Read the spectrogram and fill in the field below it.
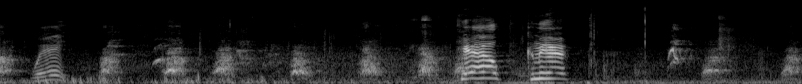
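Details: A Maltese x Chihuahua facing a mastiff lets out shrill, high-pitched barks and a few drawn-out, strained yelps, about one or two each second, while a person talks over the noise.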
